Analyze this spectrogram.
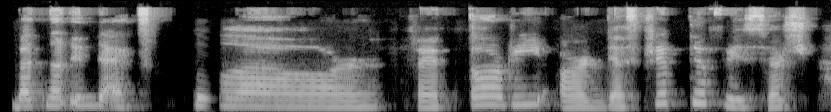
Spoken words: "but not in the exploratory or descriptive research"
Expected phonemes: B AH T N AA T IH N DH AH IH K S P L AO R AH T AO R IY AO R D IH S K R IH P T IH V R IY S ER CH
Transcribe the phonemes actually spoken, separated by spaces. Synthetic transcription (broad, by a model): B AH T N AA T IH N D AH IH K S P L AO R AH T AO R IY AO R D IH S K R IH P T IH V R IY S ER CH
